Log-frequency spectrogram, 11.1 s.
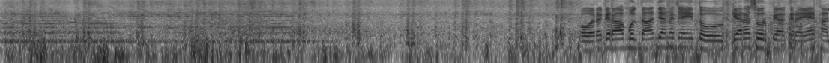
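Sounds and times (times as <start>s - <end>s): train wheels rumbling: 0.0s - 11.0s
clacks over rail joints: 0.2s - 11.0s.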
